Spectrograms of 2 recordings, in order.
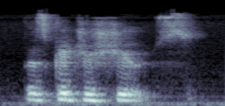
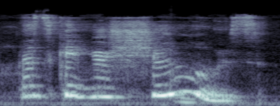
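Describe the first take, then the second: First: Said in the usual way. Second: High, slow sing-song; melodic. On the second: Shown as a demonstration. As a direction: lilt it up playfully for a toddler. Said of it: "there's a very big difference between saying".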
